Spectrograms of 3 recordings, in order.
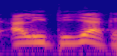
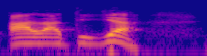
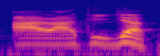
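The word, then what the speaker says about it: Al-Attiyah: Y leo un mensaje de Rubén Parra, que con su cariño habitual me dice que no se dice alitillá, que se dice alatillá. Es que yo tengo pronunciación de Jail. Entonces, como tengo pronunciación, tiendo a cerrar, pero es alatillá.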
